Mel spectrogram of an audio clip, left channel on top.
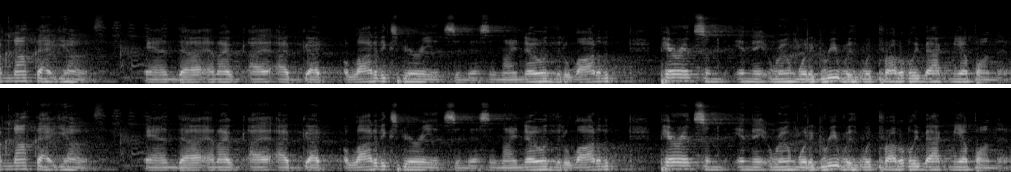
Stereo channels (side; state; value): both; normal; correlation 0.77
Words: not that young. And I've got a lot of experience in this, and I know that a lot of the parents in the room would probably back me up on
